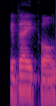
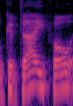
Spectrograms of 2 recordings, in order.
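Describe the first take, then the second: First: Said in the usual way. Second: Higher-pitched, bad Australian greeting; playful fake Aussie twang; mock Australian accent. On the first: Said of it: "My accents are terrible". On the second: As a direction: put on a cheesy Australian accent. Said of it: "Is he Australian?".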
